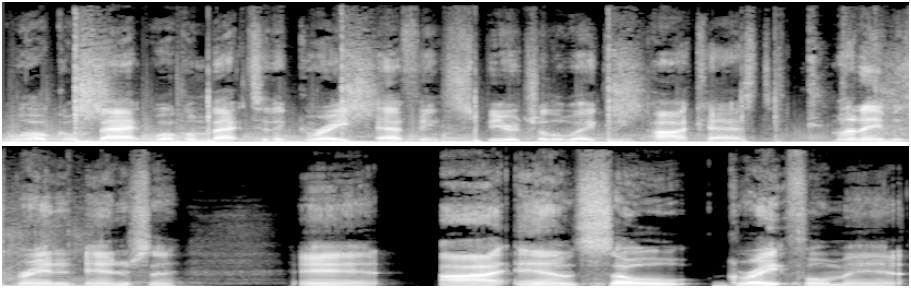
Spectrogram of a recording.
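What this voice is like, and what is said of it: Stuffy, congested voice. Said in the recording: “I sound a little stuffy ... My nose is got some issues going on with it”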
